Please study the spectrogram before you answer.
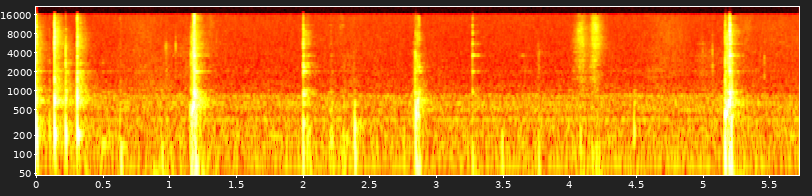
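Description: A medium glass jar candle, filled with solid wax and fitted with a paper label and a lid, is held in the hands close to a microphone and tapped with fingertips and nails on its sides and lid. The result is an irregular series of short, dull clicks and taps that die away almost instantly, with faint rubbing and scratching between them.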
